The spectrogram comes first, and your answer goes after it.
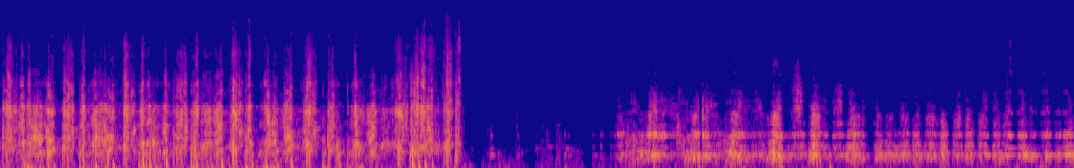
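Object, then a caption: Small wooden bongo with skin head. Fingertips scratch the skin head and wooden shell of a small hollow wooden bongo held in one hand, making a dense, rapid rasping. The scratching stops for about a second near the middle, then resumes more softly with a faint hollow resonance from the drum.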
